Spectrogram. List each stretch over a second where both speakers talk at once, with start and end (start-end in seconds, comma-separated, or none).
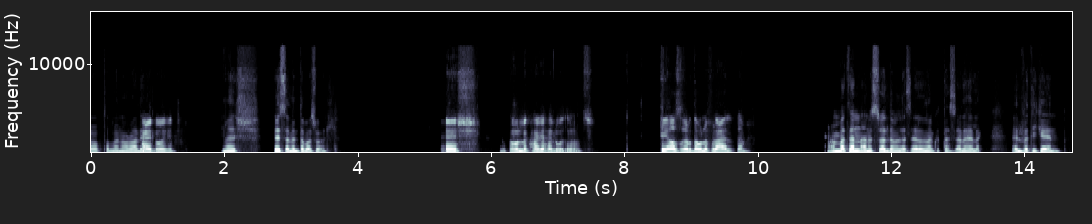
none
